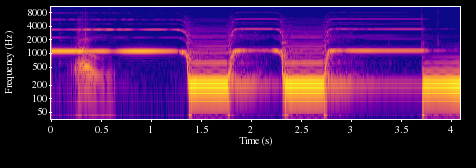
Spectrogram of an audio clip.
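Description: Electric guitar run through a fuzz pedal with its feedback toggle engaged, sustaining a steady high-pitched feedback tone. The tone drops abruptly to a lower, buzzier drone and jumps back up three times, as the toggle's self-oscillation is switched and played.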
